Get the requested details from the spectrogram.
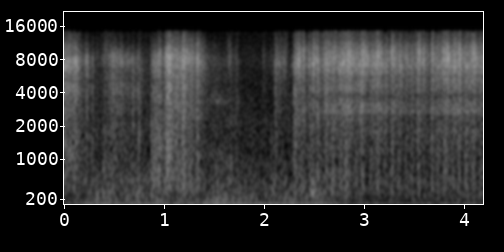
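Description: A small clear plastic jar with a white screw lid, partly filled with small blue-green decorative stones, is held in hands with long red nails and shaken so the stones rattle inside. Bright, hissy rattling bursts come in quick shakes, fade to a quiet lull in the middle, then return as steady, continuous shaking.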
